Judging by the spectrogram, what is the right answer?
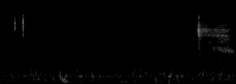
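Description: Two quick, faint mouse clicks close together while clicking an arrow in Photoshop, followed after a pause by a brighter, slightly longer click-like tick, all quiet in an otherwise still room.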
